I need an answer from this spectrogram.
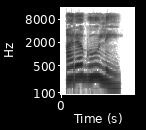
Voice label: "ಅರೆಕಾಲ್", kannada

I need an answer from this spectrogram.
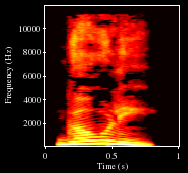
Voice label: "ಗೌಳಿ", Kannada

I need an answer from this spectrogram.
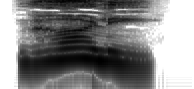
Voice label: "ಘಳಿ", Kannada

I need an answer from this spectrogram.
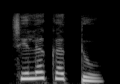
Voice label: "ಚಲಗತಿ", kannada

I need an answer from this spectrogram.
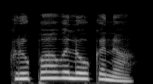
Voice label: "ಕೃಪಾವಲೋಕನ", Kannada

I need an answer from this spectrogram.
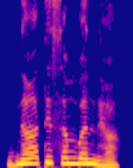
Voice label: "ಜ್ಞಾತಿಸಂಬಂಧ", Kannada

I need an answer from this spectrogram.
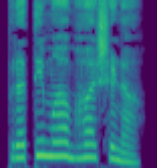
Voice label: "ಪ್ರತಿಮಾಭಾಷಣ", Kannada

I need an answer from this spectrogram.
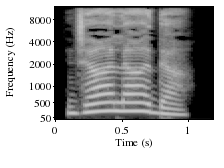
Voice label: "ಜಲಧಿ", Kannada

